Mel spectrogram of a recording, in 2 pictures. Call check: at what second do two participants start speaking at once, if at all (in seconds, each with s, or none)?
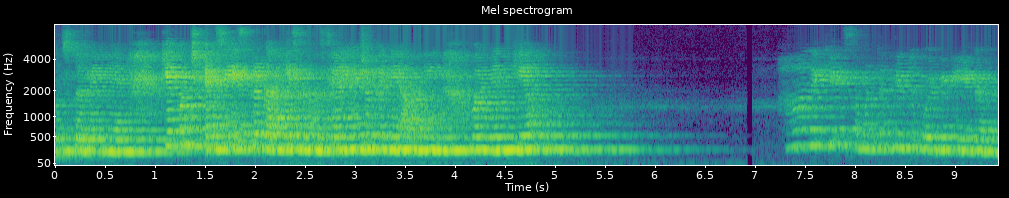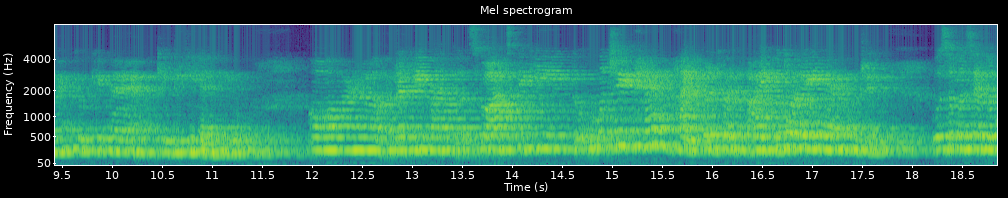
none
